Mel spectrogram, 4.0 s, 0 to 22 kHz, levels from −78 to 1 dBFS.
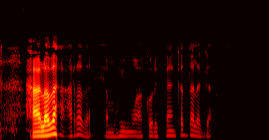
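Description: From 0.85 s to the end, the speech collapses to a faint residue about 22 dB down, centred content nearly gone. The likely cause is one channel inverted, so the matched left and right signals cancel when summed to mono.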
